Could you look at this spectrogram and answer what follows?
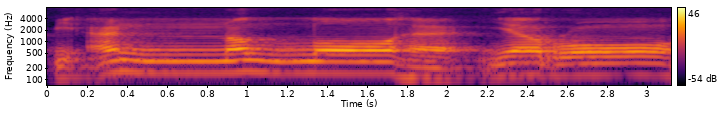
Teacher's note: nunnya di sini digunnahkan, didengungkan. Bi annallaha yara, ro-nya dibaca panjang.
